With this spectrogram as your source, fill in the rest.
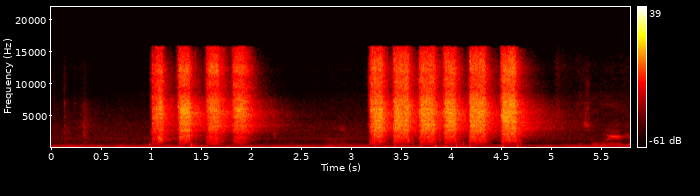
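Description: An air tool rattles in loud bursts against metal.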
